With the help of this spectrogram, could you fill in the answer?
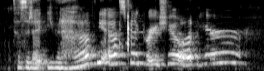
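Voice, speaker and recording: A woman is speaking. Her voice carries an audible room echo. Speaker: streamer crafting chainmail. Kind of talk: casual live-stream tutorial.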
